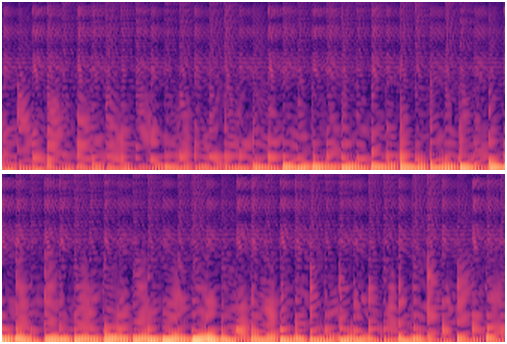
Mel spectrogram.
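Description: Electronic background music with a steady beat and a heavy synthesizer bass.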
